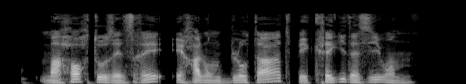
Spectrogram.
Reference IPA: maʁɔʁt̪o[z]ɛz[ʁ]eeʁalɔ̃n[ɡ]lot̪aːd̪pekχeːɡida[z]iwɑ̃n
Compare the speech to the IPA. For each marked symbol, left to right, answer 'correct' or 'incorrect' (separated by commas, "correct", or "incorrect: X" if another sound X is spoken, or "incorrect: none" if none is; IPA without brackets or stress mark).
correct, correct, incorrect: b, correct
